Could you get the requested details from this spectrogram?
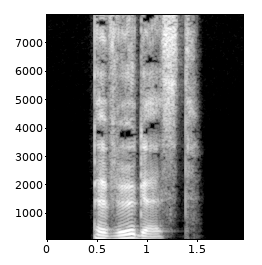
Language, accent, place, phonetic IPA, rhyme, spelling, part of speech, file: German, Germany, Berlin, [bəˈvøːɡəst], -øːɡəst, bewögest, verb, De-bewögest.ogg
- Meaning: second-person singular subjunctive II of bewegen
